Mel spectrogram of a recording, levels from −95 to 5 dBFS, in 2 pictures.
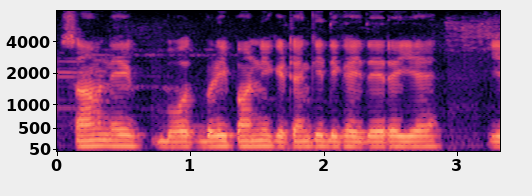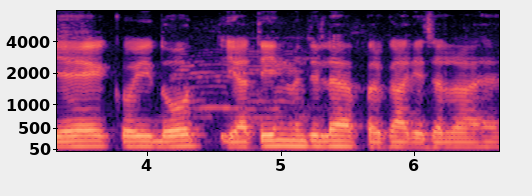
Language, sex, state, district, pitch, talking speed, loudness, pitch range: Hindi, female, Rajasthan, Bikaner, 110 Hz, 205 wpm, -17 LUFS, 110-115 Hz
